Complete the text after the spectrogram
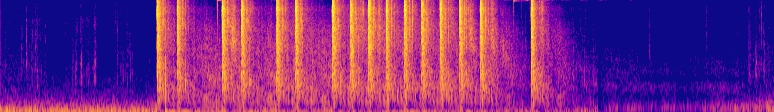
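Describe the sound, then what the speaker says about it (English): An LWRC rifle fitted with a Blackout Defense Zero drop-in trigger fires a quick string of about fifteen loud, sharp shots outdoors in rapid, slightly uneven rhythm, then stops. "I had John from True Shot take a rip on the LWRC with the trigger that I put in there"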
